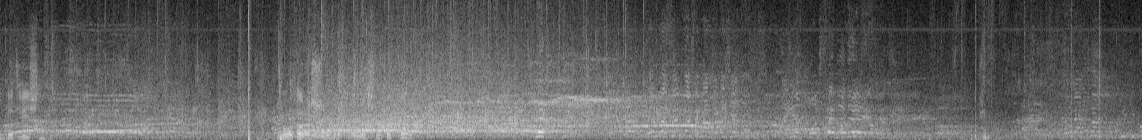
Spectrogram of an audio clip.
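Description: A crowd cheers and roars in a large echoing hall.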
